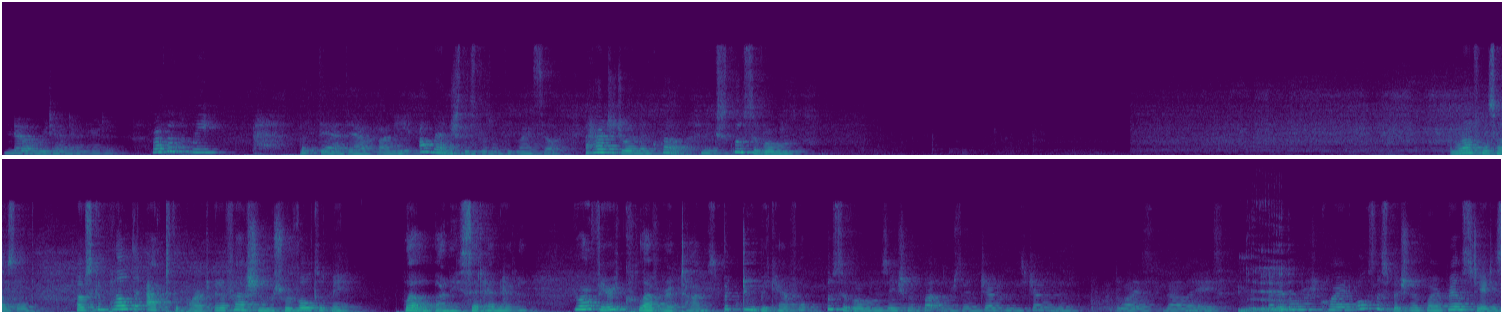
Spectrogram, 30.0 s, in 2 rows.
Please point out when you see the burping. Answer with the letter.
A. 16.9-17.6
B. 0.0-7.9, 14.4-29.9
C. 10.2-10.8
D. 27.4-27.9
D.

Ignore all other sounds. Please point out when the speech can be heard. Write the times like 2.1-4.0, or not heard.
0.0-7.9, 14.4-29.9.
